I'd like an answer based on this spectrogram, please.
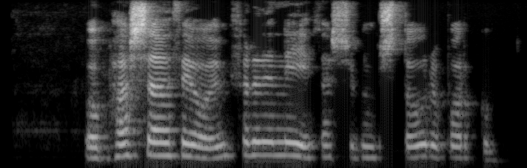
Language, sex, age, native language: Icelandic, female, 40-49, Icelandic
